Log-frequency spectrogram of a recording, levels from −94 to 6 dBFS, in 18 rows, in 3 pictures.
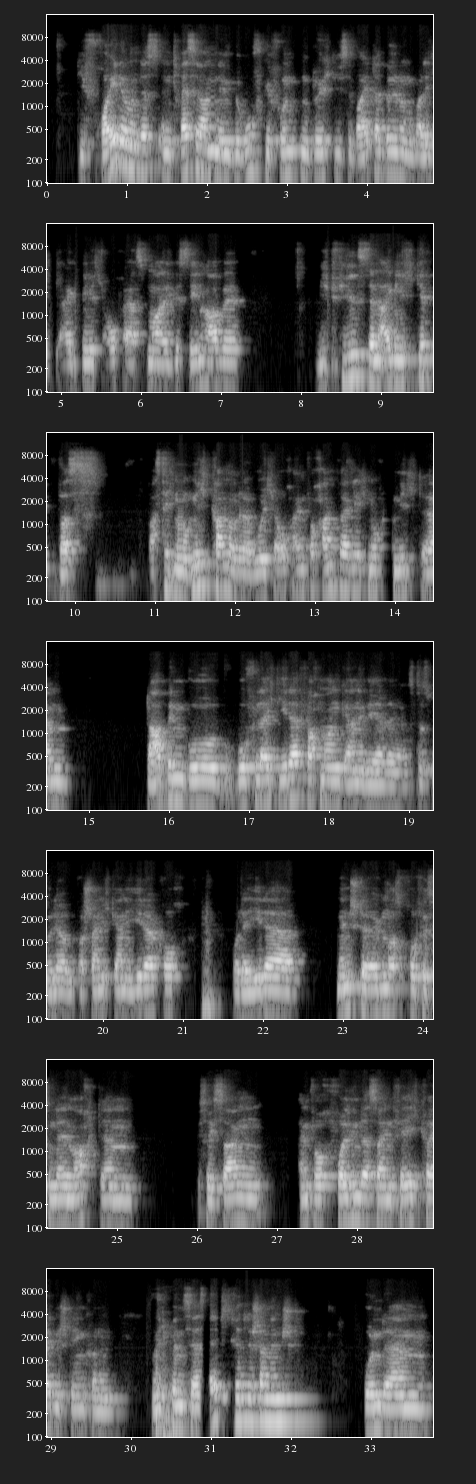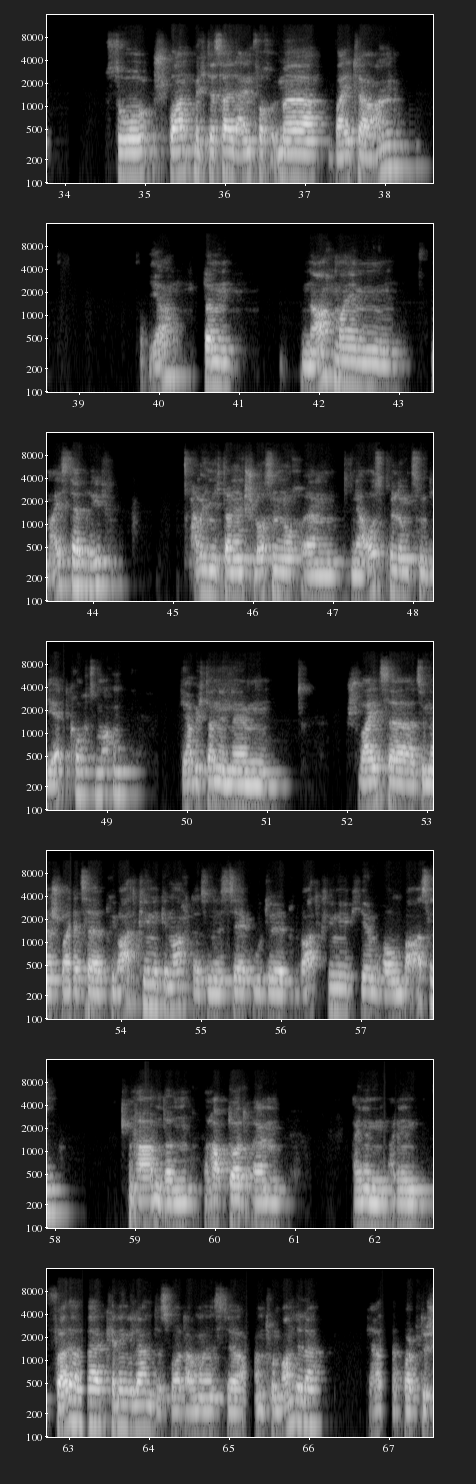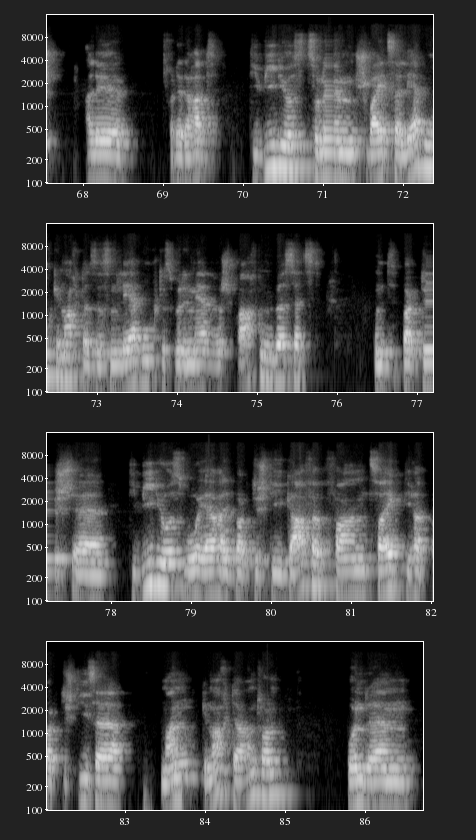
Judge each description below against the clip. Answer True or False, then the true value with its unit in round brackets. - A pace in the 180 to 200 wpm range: False (135 wpm)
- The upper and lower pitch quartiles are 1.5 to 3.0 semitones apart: True (2.7 semitones)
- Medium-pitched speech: False (120 Hz)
